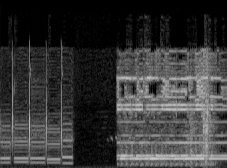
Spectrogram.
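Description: Telephone ringing, calling a bar in Hawaii: four short bursts of the ring in a quick pattern, a brief pause, then a louder, sustained ringing with a dense electronic trill.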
